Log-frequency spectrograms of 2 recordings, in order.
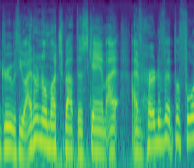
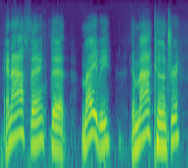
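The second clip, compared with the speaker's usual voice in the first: slow, higher-pitched Southern accent; tighter, higher Southern voice; 5 semitones higher than usual. Shown as a demonstration. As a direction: pitch the Southern twang up and take it slowly. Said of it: "high pi-, more high pitched".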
